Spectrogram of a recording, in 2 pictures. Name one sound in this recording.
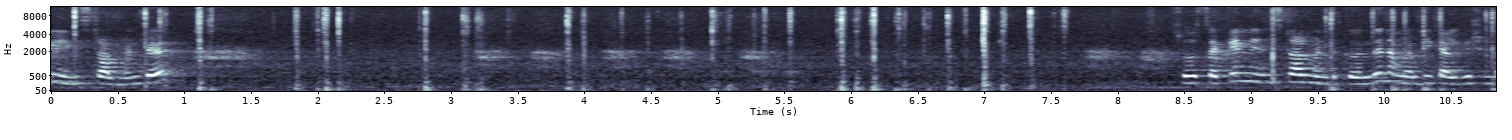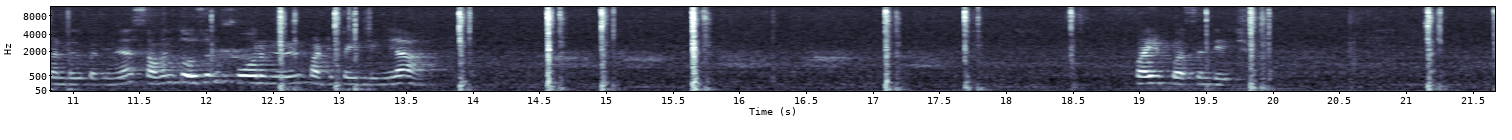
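Keyboard keys click as someone types.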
